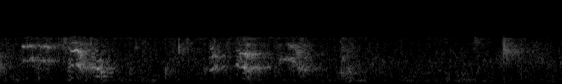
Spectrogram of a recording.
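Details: An apricot Toy Poodle puppy gives high, thin whimpers and short yips in a burst near the start, then a few softer squeaks with pauses and one last brief yelp near the end.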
